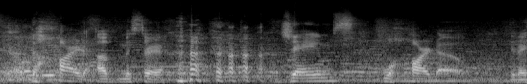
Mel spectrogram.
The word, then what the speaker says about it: Guajardo: James Guajardo.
